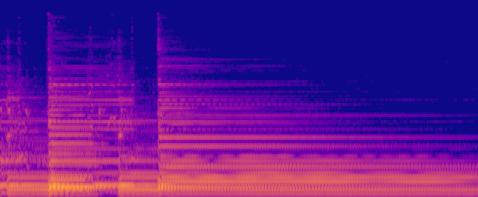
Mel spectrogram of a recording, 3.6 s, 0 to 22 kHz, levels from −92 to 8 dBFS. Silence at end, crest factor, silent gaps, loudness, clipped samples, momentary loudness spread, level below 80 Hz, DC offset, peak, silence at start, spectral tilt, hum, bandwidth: 0 s; 20 dB; none; -27 LUFS; under 0.1%; 14 LU; -48 dBFS; under 0.1%; -8 dBFS; 0 s; -8.5 dB/octave; none; 9.6 kHz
